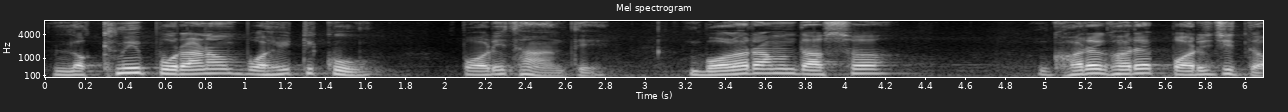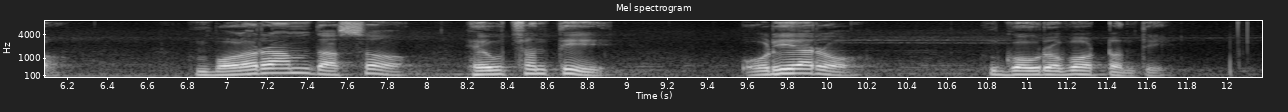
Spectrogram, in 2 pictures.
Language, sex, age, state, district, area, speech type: Odia, male, 60+, Odisha, Kandhamal, rural, spontaneous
